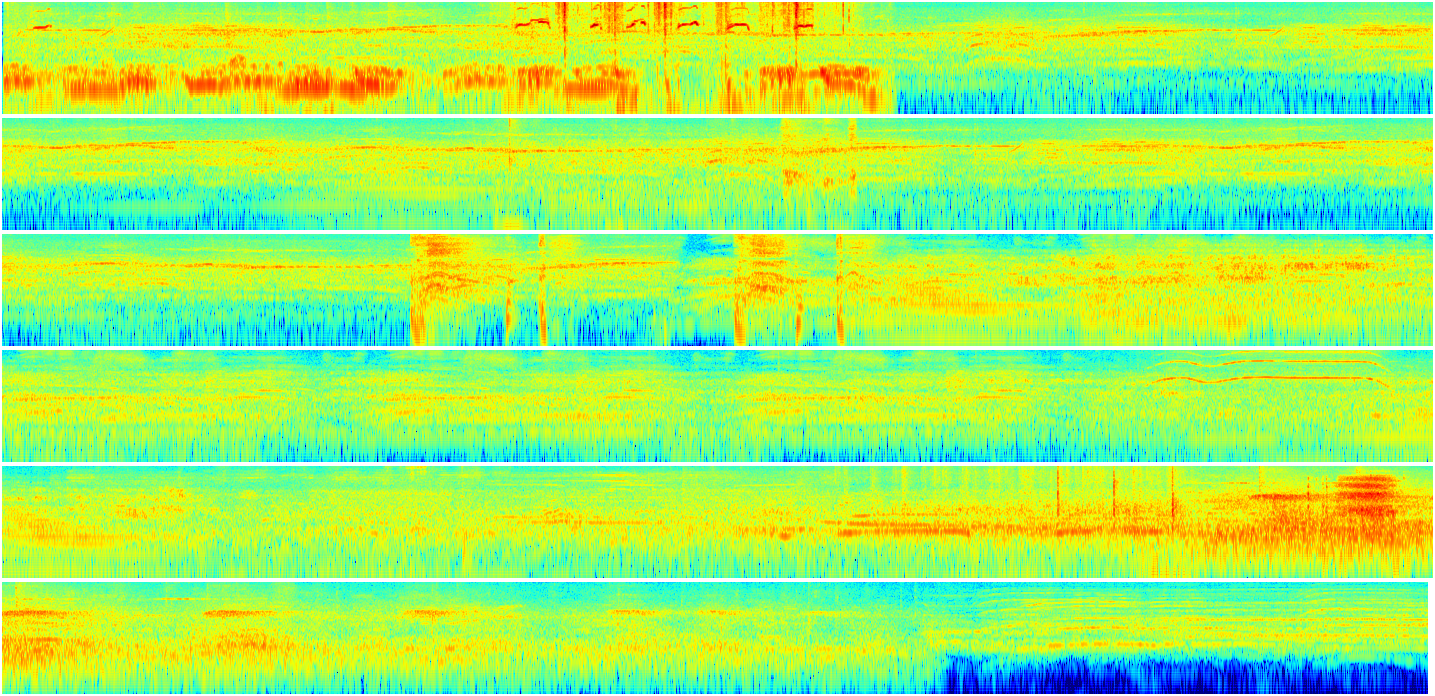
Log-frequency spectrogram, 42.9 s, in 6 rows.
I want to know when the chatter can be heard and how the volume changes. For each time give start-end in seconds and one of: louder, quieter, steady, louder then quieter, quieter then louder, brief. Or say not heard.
0.0-42.8 louder.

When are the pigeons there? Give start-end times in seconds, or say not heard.
0.0-4.5.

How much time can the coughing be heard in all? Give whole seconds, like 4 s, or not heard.
5 s.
